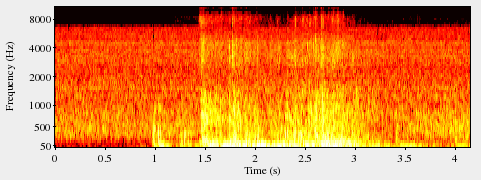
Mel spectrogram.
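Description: A large winged creature flaps its wings in flight.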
